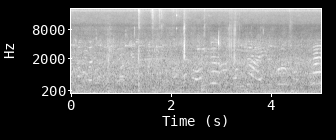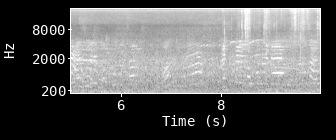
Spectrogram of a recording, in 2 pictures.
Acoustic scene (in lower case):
residential area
